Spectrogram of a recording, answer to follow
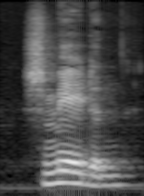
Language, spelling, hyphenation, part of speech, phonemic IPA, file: Dutch, smeden, sme‧den, verb / noun, /ˈsmeː.də(n)/, Nl-smeden.ogg
- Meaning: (verb) 1. to forge, hammer metal into shape 2. to make (a plan), plot; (noun) plural of smid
